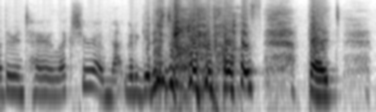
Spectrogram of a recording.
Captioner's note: laughs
